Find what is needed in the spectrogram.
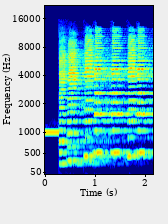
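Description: A steady test-tone beep, the kind played with TV colour bars, cuts off about a quarter second in. A short musical interlude follows: several held notes sounding together and stepping in pitch.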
